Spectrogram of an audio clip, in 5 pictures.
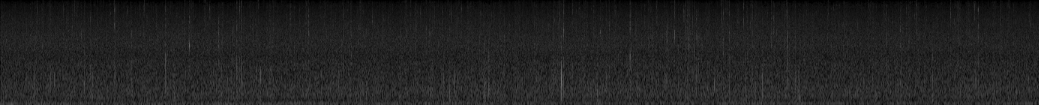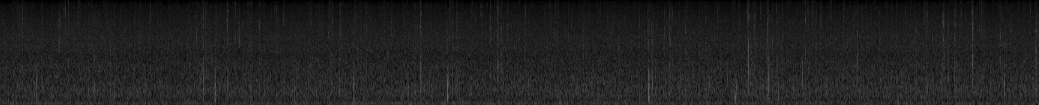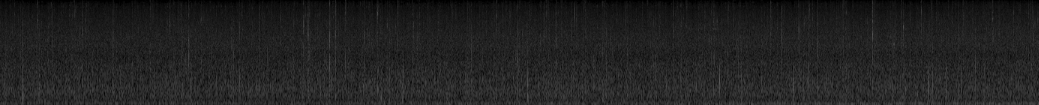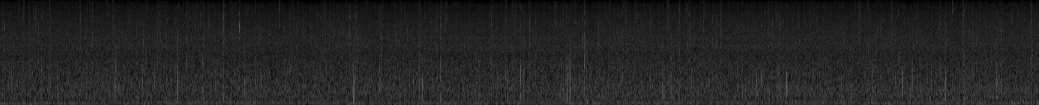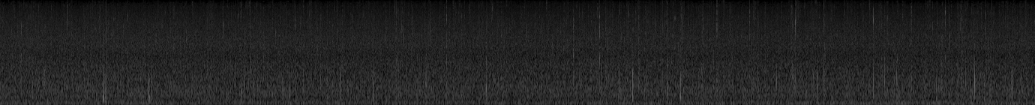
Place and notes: Barneville-sur-Seine, France - Rain
Rain is falling in the woods. It's a soft ambiance, even if this rain is quite boring for us.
